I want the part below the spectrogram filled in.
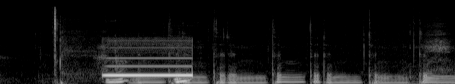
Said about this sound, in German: okay, ah, es klingelt.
